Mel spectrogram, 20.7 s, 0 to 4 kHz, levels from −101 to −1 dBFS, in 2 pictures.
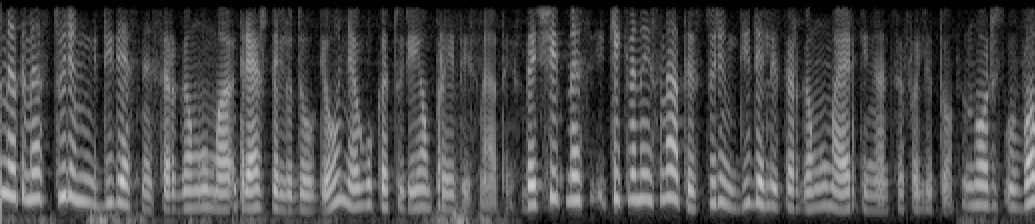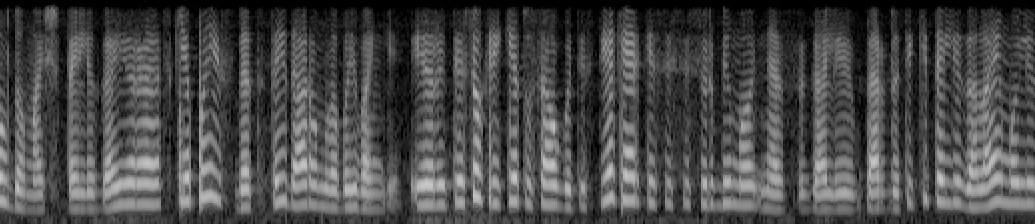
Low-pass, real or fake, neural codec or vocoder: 3.6 kHz; real; none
